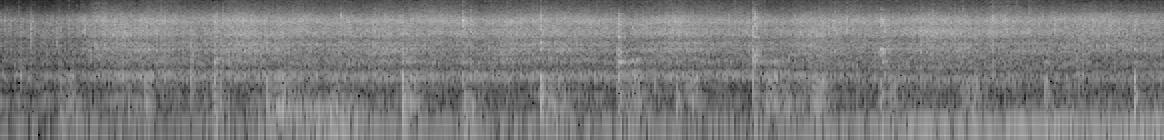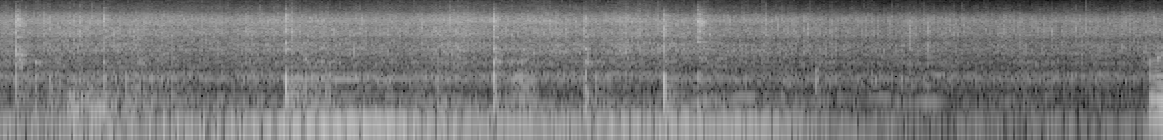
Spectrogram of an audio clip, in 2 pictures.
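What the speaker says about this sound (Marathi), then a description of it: "घेवड्याचं कढईत तेल तापत ठेवलेलं आहे आणि मी त्यात हे टमाटे केलेलं, कढीपत्ता, हळद" Tomatoes, curry leaves and turmeric fry in hot oil in a kadhai on a stove, giving a continuous close sizzle punctuated by regular clicks of stirring throughout.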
